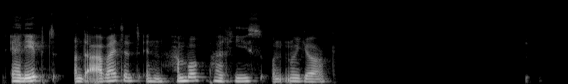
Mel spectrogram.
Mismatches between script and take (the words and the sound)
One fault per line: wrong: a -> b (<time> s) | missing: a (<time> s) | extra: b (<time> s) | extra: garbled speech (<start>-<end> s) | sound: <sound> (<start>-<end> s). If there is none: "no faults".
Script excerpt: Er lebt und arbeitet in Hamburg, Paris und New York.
no faults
